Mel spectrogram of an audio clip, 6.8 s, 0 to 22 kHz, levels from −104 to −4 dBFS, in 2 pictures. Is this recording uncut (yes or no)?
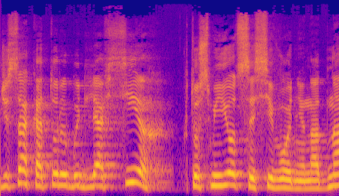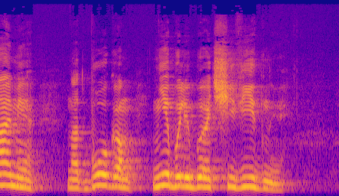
no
